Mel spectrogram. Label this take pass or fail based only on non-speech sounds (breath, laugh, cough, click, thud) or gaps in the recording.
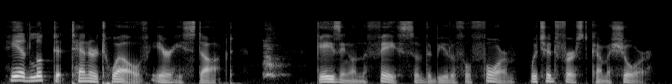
fail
